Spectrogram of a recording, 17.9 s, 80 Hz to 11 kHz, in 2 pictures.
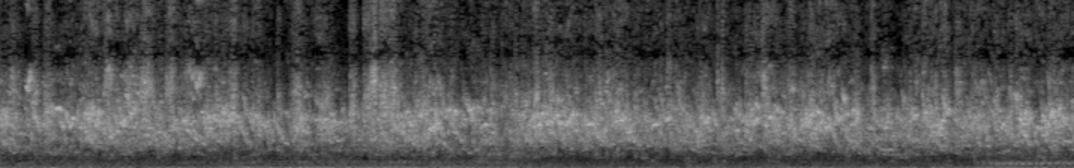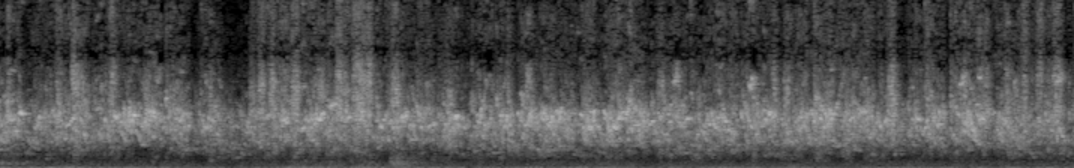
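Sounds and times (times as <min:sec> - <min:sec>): budgerigars chattering and chirping: 0:00.0 - 0:17.9.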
